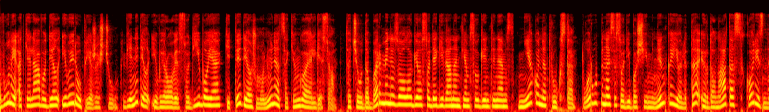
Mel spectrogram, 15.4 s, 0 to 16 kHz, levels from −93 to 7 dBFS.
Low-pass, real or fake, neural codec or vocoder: 9.9 kHz; real; none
